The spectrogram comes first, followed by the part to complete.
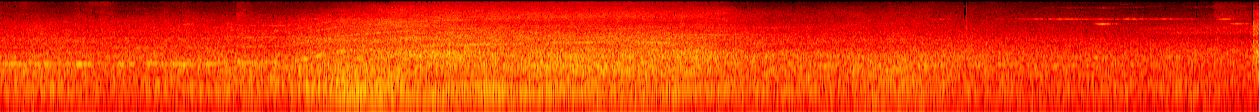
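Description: Street traffic noise, with one heavy vehicle passing close by between about three and seven seconds in, its engine or drive note rising as it goes.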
